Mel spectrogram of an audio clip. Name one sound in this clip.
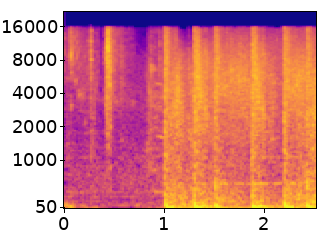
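A gun fires a rapid burst of loud shots.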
